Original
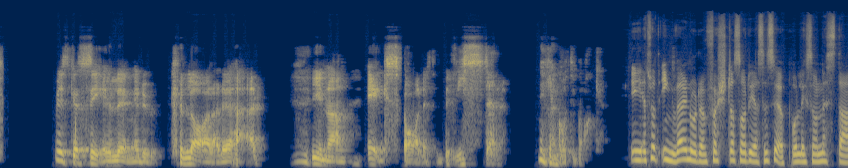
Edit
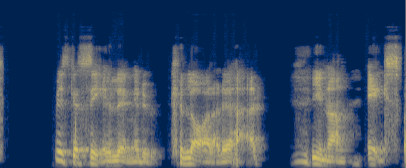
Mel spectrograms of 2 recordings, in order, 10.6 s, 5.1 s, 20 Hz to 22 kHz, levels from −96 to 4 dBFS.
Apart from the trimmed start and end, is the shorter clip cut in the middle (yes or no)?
no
